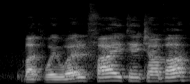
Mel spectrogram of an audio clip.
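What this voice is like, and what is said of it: Put-on Indian accent. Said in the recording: “That's worse than my Newcastle accent earlier ... That was Indian as well ... That's more offensive than my Newcastle accent”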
